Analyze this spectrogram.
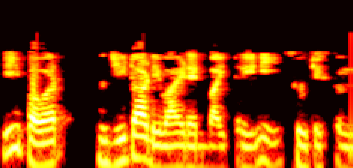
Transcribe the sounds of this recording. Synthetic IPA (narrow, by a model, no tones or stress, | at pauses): iːpɐʋəɾ | d͡ʒiːʈaɖiʋajɖeɖ̚bajt̪ɾeːnisuːt͡ʃest̪un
